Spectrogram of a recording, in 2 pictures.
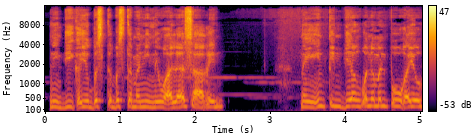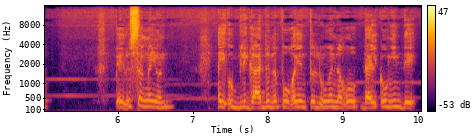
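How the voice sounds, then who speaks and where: A woman acts out a young aswang in hiding who pleads politely and fearfully in an even, flat tone, respectful, earnest and soft-spoken. Her voice is dark, mellow and natural at a medium pitch, with faint music under the horror-story telling.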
